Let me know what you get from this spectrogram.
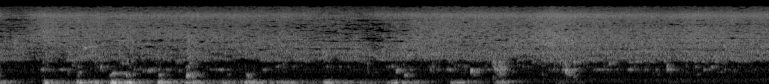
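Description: Onions, garlic, pork and tomatoes sizzling in oil in a nonstick pan, with a spatula scraping and knocking against the pan as they are stirred. The stirring knocks are dense for about five seconds, then thin out.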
